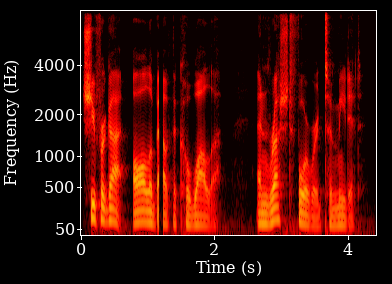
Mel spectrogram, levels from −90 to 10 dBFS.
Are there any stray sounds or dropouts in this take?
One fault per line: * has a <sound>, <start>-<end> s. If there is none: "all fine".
* has a dropout, 1.2-1.2 s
